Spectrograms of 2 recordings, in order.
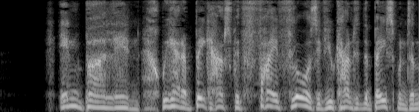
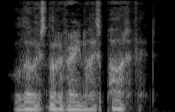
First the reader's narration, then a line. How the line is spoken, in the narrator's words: said Shmuel quietly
